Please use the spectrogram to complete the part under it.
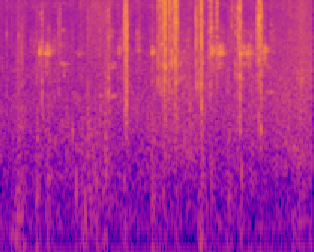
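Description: Water splashes as someone wades and swims.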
